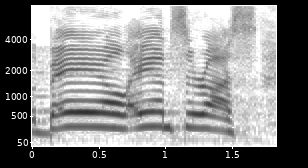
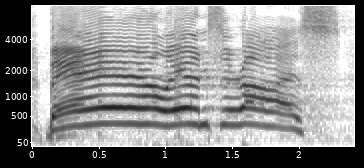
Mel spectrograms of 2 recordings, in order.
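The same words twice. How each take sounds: First: Higher-pitched shout to Baal; calling out. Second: Full-throated, high, drawn-out shout; louder yell. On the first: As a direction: prophets calling on their god. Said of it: "they shout out for Baal". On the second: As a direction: bellow a slow plea to Baal. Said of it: "You should yell a little louder". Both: Acted.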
